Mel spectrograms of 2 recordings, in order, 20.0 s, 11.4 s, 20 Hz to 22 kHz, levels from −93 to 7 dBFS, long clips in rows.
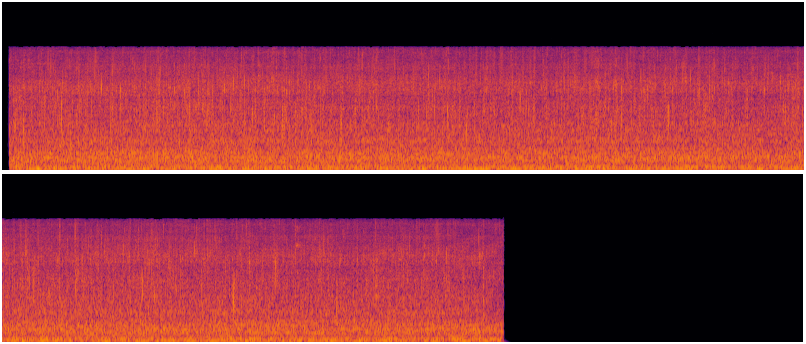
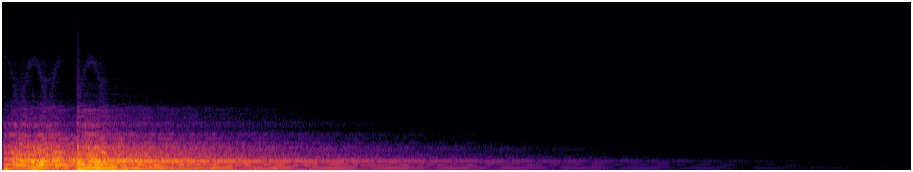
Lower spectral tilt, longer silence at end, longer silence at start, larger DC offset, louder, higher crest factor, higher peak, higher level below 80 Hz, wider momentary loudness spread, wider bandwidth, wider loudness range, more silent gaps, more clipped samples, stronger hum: second, -4 dB/octave vs -14.5 dB/octave; second, 3.75 s vs 7.1 s; about the same, 0.1 s vs 0 s; neither; about the same, -19 LUFS vs -19 LUFS; about the same, 18 dB vs 22 dB; about the same, -2 dBFS vs 0 dBFS; about the same, -28 dBFS vs -28 dBFS; second, 2 LU vs 26 LU; first, 7.6 kHz vs 1.8 kHz; second, 4 LU vs 24 LU; neither; neither; neither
